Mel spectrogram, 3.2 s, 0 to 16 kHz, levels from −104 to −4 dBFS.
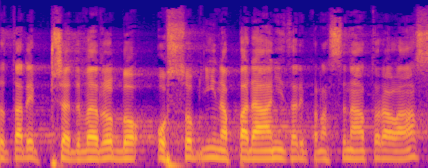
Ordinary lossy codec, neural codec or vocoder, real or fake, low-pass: MP3, 64 kbps; none; real; 14.4 kHz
